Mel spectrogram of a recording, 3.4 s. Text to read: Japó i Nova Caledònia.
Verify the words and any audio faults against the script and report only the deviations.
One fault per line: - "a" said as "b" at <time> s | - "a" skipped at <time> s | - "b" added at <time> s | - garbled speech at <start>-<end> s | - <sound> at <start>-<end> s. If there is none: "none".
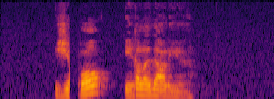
- dropout at 0.9-1.0 s
- "Nova" skipped at 1.7 s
